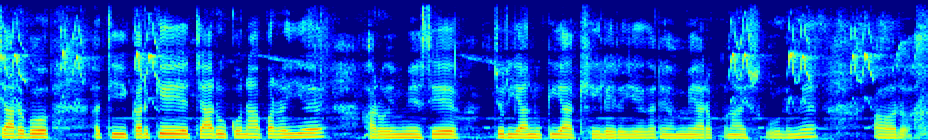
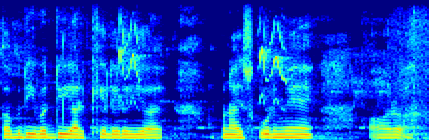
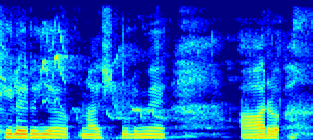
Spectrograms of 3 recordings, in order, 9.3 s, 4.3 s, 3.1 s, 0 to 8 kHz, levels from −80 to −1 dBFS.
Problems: none marked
